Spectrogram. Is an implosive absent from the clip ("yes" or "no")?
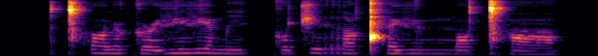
yes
